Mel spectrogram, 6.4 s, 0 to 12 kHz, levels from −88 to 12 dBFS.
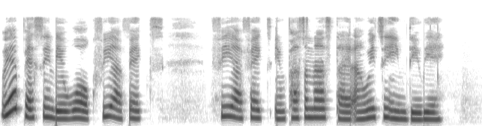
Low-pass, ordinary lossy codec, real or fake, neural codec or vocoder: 7.2 kHz; none; real; none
